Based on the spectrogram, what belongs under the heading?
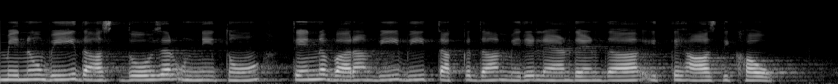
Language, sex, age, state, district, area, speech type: Punjabi, female, 30-45, Punjab, Fatehgarh Sahib, urban, read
